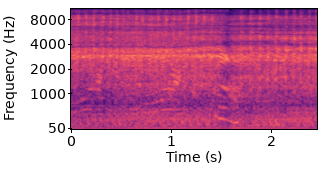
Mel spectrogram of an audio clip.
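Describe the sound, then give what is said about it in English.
A man fires up a chainsaw while balancing it on his chin; the engine runs loud, a steady buzzing two-stroke drone with a brief shift in pitch partway through, continuing without pause. “There he goes, turning on the, firing up the chainsaw.”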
